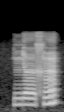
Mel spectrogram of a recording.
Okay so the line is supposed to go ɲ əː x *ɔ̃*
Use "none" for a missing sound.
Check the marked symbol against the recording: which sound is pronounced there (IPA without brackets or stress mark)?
ə̃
